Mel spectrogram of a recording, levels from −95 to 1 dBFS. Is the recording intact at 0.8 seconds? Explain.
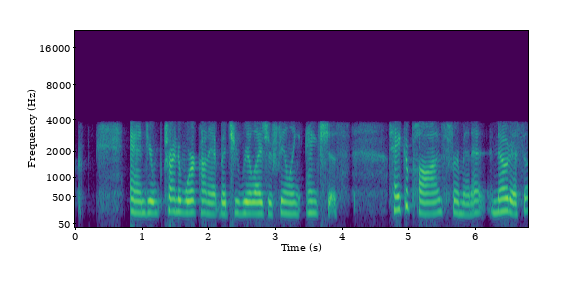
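No. At 0.8 s, as throughout, the speech carries Bluetooth CVSD headset codec damage. One-bit slope coding with an adaptive step leaves a granular hiss and scratchy s sounds, unlike a clean telephone band-limit. Nothing passes above 3.7 kHz, which fits a 64 kbps headset link.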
